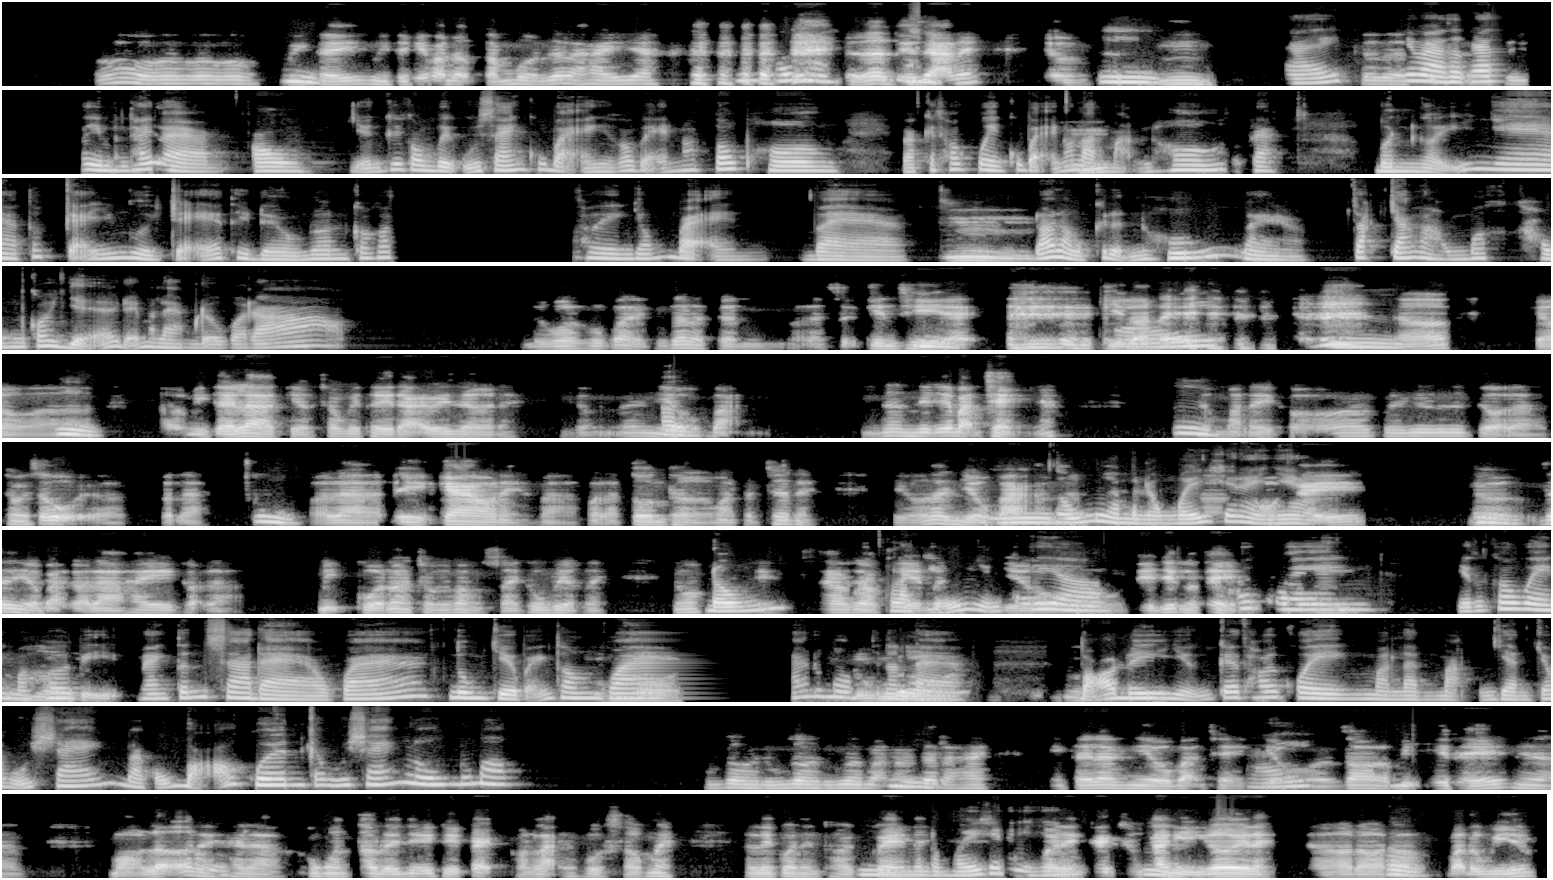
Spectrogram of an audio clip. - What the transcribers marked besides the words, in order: distorted speech; laugh; chuckle; other background noise; tapping; laugh; tsk
- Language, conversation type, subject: Vietnamese, unstructured, Bạn thường bắt đầu ngày mới như thế nào?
